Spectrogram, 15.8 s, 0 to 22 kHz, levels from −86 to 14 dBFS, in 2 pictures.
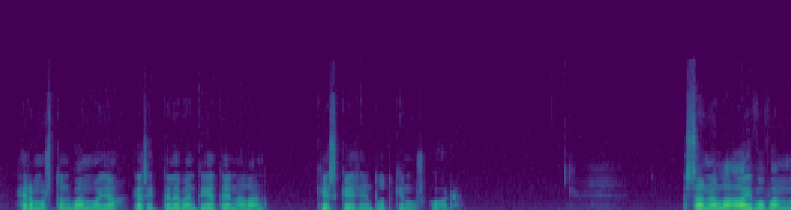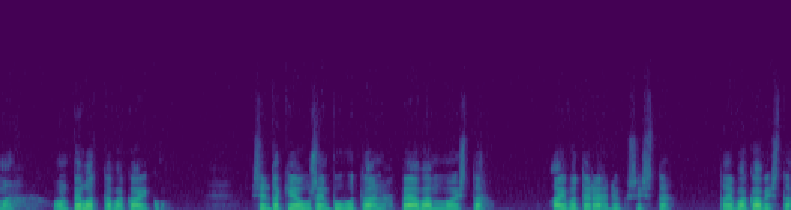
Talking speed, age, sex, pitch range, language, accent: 70 wpm, 50-69, male, 90-105 Hz, Finnish, native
